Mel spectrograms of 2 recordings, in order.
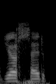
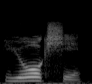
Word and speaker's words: Yorkshire: También he tenido el placer de visitar el, el, Yorkshire, pero se pronuncia Yorkshire.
